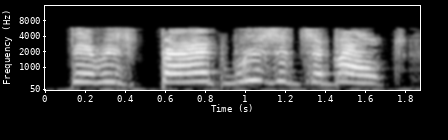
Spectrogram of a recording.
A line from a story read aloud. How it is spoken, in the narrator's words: she squeaked distractedly, as she leant forwards and laboured to keep running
